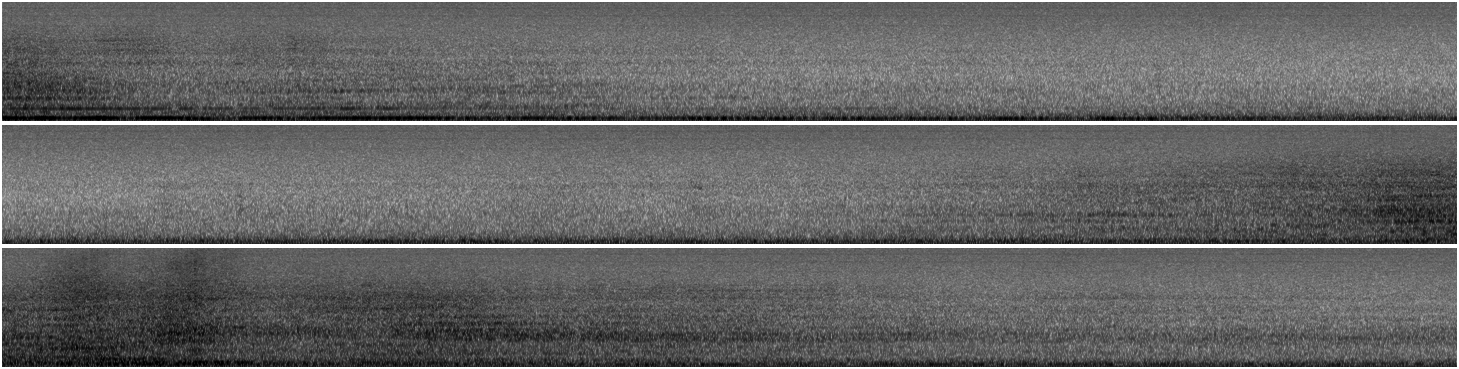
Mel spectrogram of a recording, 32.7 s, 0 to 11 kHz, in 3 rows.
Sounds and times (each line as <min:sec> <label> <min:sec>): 0:00.0 Ferry horns 0:04.5
0:00.0 Car, truck and bus traffic 0:06.6
0:00.0 Train horns 0:04.2
0:17.7 Car, truck and bus traffic 0:32.7
0:19.2 Prop and jet aircraft 0:28.5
